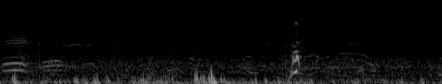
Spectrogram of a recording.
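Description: Short shouts and calls across a rugby pitch, with a sharp rising yelp about three seconds in and a few dull low thumps on the microphone.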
